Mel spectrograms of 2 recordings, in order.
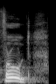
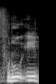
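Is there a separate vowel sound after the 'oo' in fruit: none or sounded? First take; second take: none; sounded. First: It is one syllable with no extra vowel. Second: It has an extra 'i' vowel sound after 'oo'. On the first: The speaker calls it right. "यहाँ पे जो आई है वो silent है, फ्रूट पढ़ाएगा" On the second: The speaker calls it wrong. "अब इसको फ्रूइट नहीं कहेंगे"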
